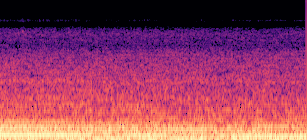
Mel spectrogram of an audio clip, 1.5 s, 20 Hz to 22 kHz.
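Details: 2012 Suzuki SX4 AWD CVT after repair: smooth even low rumble at road speed, no rhythmic thumping or droning vibration; driveline fixed, slight clicking is camera mount.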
